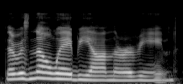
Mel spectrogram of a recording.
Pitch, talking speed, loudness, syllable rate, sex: 220 Hz, 230 wpm, -16 LUFS, 6.3 syllables/s, female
